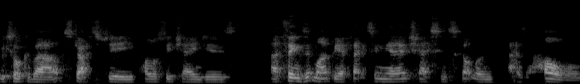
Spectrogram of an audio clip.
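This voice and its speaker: Here a man with an English accent talks at a fairly quick pace. His loudness swings widely. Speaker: health service chief executive. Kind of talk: conference talk. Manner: hesitant, with fillers.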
